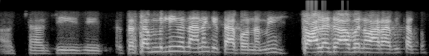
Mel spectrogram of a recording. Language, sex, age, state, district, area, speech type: Sindhi, female, 45-60, Madhya Pradesh, Katni, rural, conversation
